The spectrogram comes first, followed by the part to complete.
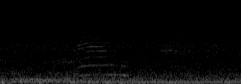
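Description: A cat meowing faintly, with a short call about a second in.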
